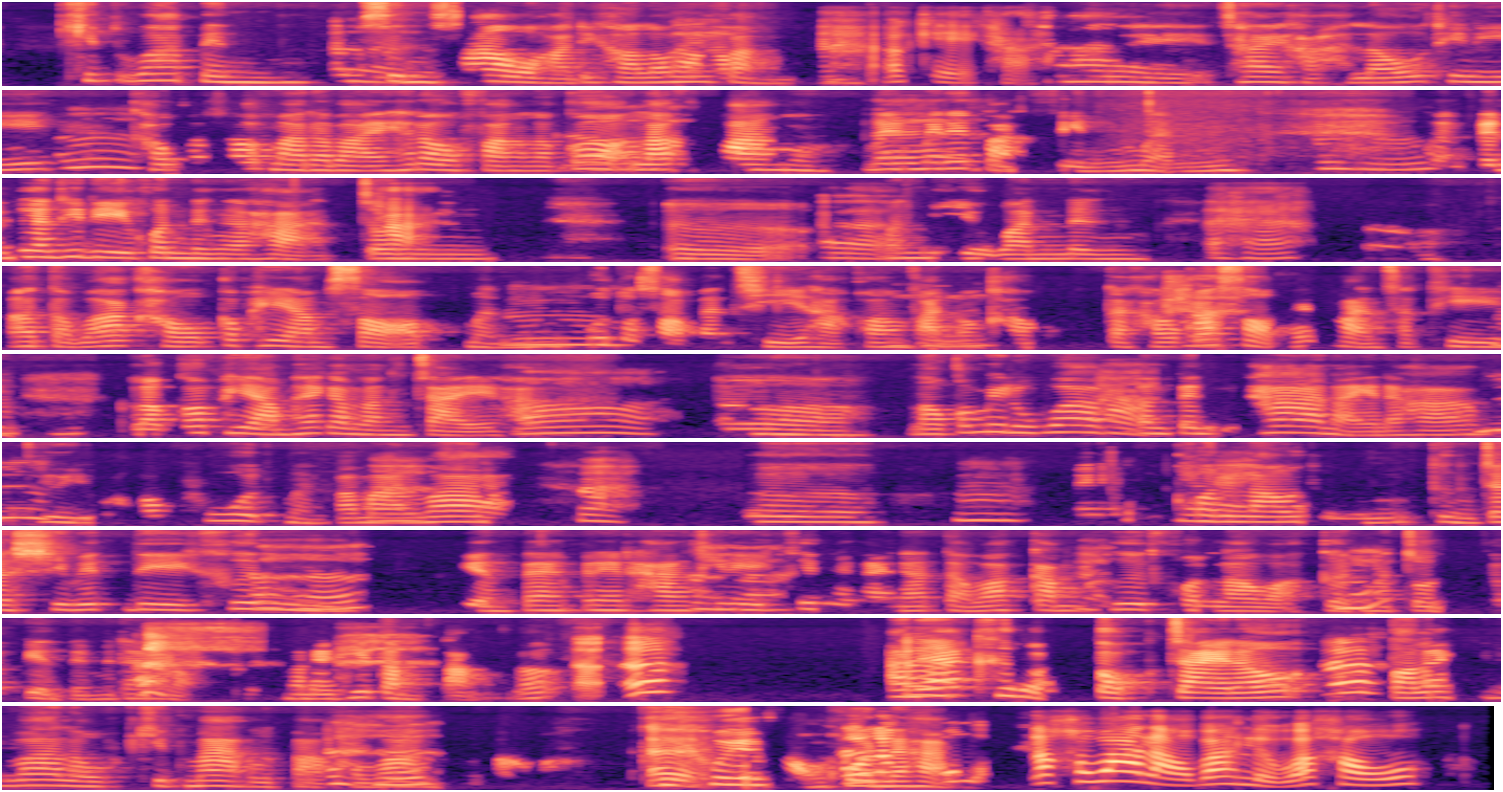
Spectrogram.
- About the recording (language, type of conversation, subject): Thai, unstructured, คุณคิดว่าเราควรดูแลจิตใจของตัวเองอย่างไรบ้าง?
- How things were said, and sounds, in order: distorted speech; tapping; other background noise; chuckle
